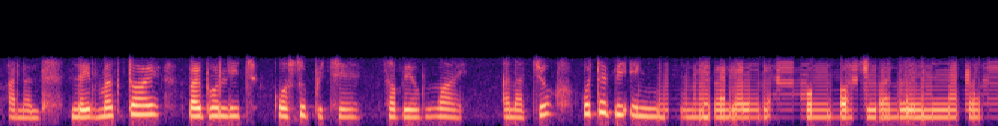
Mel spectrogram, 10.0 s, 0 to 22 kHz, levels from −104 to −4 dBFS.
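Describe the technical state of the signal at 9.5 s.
At 9.5 s you're in the robotic sound from repeated short buffers, running from 6.56 s to the end. The speech becomes a rigid 200 Hz metallic buzz, likely from a 5 ms chunk being looped nearly nonstop, all inside the narrow AMR phone band.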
